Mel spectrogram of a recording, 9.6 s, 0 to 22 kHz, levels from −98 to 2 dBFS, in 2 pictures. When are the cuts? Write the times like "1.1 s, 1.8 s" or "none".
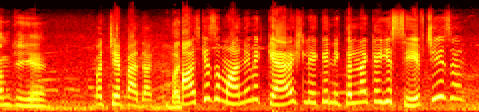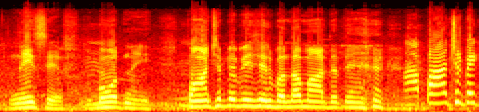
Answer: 1.8 s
